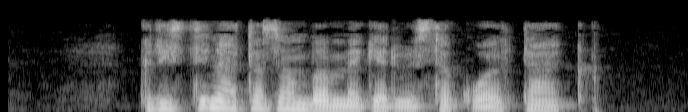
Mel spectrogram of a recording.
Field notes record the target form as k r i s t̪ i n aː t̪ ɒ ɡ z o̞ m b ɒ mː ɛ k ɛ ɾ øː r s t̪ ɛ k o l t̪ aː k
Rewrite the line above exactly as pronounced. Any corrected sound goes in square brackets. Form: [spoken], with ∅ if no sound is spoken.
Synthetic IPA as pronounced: k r i s t̪ i n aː t̪ ɒ [∅] z o̞ m b ɒ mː ɛ [ɡ] ɛ ɾ øː [∅] s t̪ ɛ k o l t̪ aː k

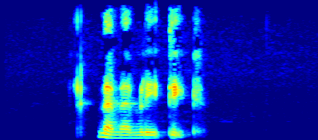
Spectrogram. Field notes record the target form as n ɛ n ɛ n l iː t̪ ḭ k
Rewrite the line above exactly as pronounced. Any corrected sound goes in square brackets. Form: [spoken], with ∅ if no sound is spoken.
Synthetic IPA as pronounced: n ɛ [m] ɛ [m] l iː t̪ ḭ k

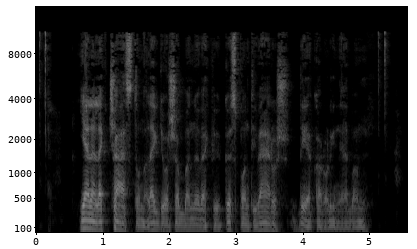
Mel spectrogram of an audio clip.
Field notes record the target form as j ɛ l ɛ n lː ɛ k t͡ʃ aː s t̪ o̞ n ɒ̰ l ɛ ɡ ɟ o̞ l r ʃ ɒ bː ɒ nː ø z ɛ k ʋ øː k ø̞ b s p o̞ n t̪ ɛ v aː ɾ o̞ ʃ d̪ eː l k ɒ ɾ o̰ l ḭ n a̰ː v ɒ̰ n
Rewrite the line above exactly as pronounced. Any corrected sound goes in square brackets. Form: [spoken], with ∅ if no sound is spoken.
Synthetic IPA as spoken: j ɛ l ɛ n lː ɛ k t͡ʃ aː s t̪ o̞ n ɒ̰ l ɛ ɡ ɟ o̞ [∅] r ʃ ɒ bː ɒ nː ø [v] ɛ k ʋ øː k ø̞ [∅] s p o̞ n t̪ [i] v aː ɾ o̞ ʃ d̪ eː l k ɒ ɾ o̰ l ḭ n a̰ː [b] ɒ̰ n

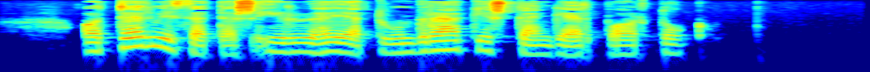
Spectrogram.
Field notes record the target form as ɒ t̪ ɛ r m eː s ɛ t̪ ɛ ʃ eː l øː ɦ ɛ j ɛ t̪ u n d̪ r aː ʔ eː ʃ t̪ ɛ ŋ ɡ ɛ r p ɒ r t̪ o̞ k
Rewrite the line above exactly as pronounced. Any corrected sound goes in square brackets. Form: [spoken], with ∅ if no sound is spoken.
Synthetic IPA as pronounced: ɒ t̪ ɛ r m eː s ɛ t̪ ɛ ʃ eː l øː ɦ ɛ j ɛ t̪ u n d̪ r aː [k] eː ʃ t̪ ɛ ŋ ɡ ɛ r p ɒ r t̪ o̞ k

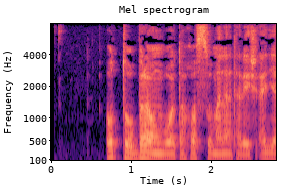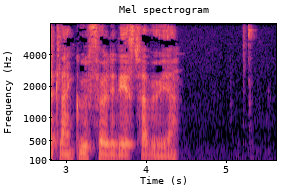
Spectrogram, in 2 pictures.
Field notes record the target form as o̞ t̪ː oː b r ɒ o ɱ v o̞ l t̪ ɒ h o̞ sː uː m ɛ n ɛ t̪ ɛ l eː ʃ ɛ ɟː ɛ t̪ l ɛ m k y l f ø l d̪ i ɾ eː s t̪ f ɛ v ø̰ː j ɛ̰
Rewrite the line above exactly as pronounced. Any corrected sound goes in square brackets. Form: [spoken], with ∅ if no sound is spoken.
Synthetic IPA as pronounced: o̞ t̪ː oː b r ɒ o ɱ v o̞ l t̪ ɒ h o̞ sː uː m ɛ n ɛ t̪ ɛ l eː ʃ ɛ ɟː ɛ t̪ l ɛ [ŋ] k y l f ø l d̪ i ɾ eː s t̪ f ɛ v ø̰ː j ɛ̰

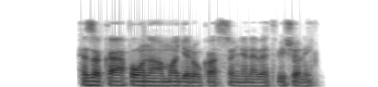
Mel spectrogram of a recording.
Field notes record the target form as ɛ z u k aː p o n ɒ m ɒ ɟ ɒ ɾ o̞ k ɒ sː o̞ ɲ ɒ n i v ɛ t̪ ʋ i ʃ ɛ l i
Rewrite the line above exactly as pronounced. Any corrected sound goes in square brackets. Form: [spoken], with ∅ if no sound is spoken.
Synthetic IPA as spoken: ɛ z [ɒ] k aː p o n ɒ m ɒ ɟ ɒ ɾ o̞ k ɒ sː o̞ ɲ ɒ n [ɛ] v ɛ t̪ ʋ i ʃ ɛ l i

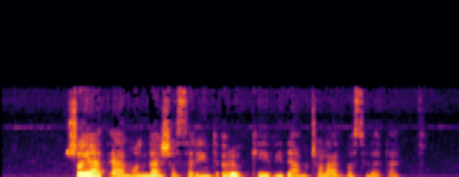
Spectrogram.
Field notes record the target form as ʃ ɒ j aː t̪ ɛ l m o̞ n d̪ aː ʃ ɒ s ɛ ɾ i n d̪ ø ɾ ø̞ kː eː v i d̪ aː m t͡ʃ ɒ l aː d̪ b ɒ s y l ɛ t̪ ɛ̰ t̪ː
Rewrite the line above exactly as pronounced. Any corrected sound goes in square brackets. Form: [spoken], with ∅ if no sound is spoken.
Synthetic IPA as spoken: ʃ ɒ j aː t̪ ɛ l m o̞ n d̪ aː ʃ ɒ s ɛ ɾ i n [t̪] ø ɾ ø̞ kː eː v i d̪ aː m t͡ʃ ɒ l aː d̪ b ɒ s y l ɛ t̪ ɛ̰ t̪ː

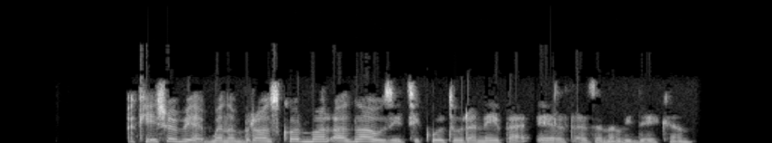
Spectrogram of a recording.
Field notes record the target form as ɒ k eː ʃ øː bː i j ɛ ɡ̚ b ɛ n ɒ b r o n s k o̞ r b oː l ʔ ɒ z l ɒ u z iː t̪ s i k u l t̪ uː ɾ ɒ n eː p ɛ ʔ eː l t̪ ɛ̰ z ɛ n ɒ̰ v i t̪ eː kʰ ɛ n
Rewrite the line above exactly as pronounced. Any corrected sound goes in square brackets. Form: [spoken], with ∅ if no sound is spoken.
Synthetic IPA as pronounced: ɒ k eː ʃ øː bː i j ɛ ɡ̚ b ɛ n ɒ b r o n s k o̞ r b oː l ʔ ɒ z l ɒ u z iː t̪ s i k u l t̪ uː ɾ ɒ n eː p ɛ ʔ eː l t̪ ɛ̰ z ɛ n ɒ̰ v i [d̪] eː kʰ ɛ n

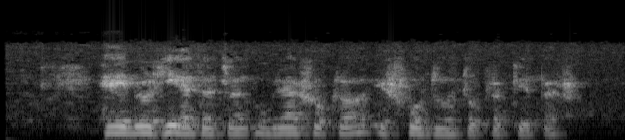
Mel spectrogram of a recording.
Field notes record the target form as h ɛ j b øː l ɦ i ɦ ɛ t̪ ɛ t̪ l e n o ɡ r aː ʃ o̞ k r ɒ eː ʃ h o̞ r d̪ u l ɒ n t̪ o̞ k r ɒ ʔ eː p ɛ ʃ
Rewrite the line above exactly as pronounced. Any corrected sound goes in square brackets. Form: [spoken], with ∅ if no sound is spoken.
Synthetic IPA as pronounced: h ɛ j b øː l ɦ i ɦ ɛ t̪ ɛ t̪ l [ɛ] n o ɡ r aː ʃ o̞ k r ɒ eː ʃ [f] o̞ r d̪ u l ɒ [∅] t̪ o̞ k r ɒ [k] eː p ɛ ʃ

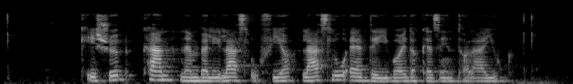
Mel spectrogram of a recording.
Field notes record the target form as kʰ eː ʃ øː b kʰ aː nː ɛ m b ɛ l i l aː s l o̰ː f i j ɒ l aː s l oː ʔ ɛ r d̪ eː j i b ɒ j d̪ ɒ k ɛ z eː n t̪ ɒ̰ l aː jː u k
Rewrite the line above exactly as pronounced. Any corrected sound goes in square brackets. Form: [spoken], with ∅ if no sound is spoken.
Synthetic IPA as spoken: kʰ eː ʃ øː b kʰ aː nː ɛ m b ɛ l i l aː s l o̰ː f i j ɒ l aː s l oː ʔ ɛ r d̪ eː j i [v] ɒ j d̪ ɒ k ɛ z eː n t̪ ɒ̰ l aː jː u k

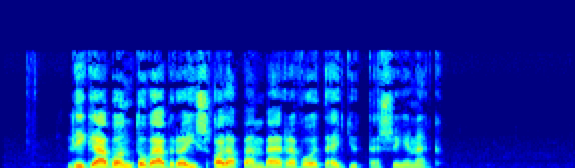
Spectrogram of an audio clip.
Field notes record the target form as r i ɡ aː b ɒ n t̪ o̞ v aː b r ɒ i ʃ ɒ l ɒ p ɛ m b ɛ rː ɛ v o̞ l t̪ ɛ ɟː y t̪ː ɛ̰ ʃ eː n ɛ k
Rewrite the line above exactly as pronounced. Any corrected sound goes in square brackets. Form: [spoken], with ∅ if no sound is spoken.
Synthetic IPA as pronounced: [l] i ɡ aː b ɒ n t̪ o̞ v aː b r ɒ i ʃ ɒ l ɒ p ɛ m b ɛ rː ɛ v o̞ l t̪ ɛ ɟː y t̪ː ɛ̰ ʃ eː n ɛ k

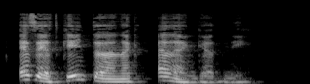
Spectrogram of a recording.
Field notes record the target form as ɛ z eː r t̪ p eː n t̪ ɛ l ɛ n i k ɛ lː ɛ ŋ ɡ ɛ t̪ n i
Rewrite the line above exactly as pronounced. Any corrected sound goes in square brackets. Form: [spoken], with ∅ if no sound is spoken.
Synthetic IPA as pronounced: ɛ z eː r t̪ [k] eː [ɲ] t̪ ɛ l ɛ n [ɛ] k ɛ [l] ɛ ŋ ɡ ɛ [d̪] n i

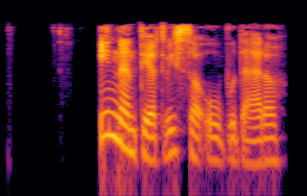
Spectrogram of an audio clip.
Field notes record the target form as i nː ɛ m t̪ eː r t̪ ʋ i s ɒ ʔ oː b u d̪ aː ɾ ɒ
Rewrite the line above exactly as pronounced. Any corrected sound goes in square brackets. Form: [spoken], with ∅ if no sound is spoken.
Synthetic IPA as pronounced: i nː ɛ [n] t̪ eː r t̪ ʋ i [sː] ɒ ʔ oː b u d̪ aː ɾ ɒ

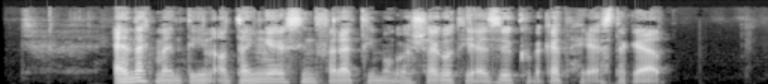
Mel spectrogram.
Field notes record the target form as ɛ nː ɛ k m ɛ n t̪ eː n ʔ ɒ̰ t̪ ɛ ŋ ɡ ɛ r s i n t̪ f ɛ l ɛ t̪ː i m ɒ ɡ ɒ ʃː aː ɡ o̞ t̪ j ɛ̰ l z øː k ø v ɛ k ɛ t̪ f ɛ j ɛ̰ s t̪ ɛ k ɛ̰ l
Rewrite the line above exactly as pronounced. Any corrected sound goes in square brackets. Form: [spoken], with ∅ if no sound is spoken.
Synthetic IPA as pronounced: ɛ nː ɛ k m ɛ n t̪ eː n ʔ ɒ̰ t̪ ɛ ŋ ɡ ɛ r s i n t̪ f ɛ l ɛ t̪ː i m ɒ ɡ ɒ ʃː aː ɡ o̞ t̪ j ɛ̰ l z øː k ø v ɛ k ɛ t̪ [h] ɛ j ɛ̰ s t̪ ɛ k ɛ̰ l

